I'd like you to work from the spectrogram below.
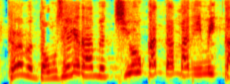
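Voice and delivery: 1 defiant challenge. Retold or imitated. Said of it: "막 달라드는 거예요".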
